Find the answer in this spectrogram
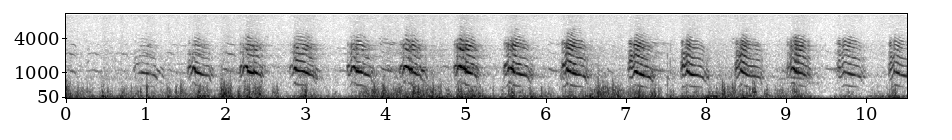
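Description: A bird calling over and over: short, honking calls that slide down in pitch, about two a second, starting about a second in.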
